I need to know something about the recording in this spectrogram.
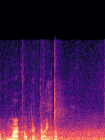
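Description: A man's speech trails off, then a single sharp thump about a second in, followed by quiet room tone.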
